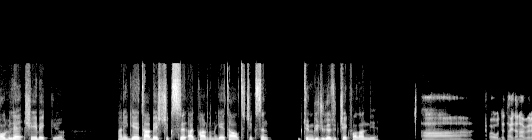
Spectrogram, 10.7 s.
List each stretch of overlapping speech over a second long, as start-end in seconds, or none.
none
